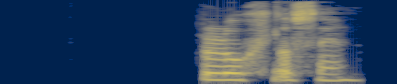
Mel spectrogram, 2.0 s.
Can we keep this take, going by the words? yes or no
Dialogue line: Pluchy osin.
yes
